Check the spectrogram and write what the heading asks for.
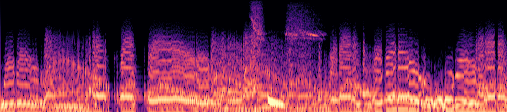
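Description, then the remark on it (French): A loud, heavily distorted synth plays a dense, buzzy line whose resonant filter sweeps up and down in a wobbling cycle, with sharp whistling peaks cutting through, and no talking over it. “Il y a un LFO dans le truc, attends, vous entendez Il y a un filtre, il y a de la résonance là, j'entends.”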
